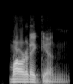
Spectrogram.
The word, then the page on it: martagon: American English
